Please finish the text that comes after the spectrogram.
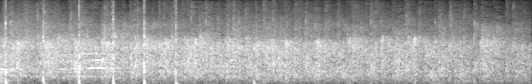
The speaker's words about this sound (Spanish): Un fuerte aplauso, Japón. Fuerte aplauso, Japón.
